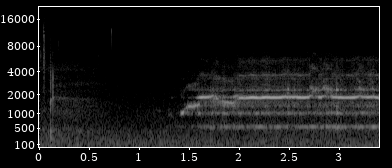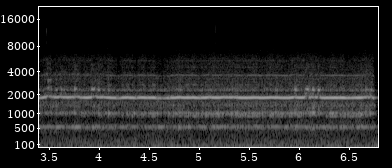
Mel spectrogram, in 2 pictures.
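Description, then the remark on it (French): After a quiet second, a sustained, steady harmonic note played on an instrument enters and holds for several seconds, its pitch wavering slightly with a gentle vibrato, fairly loud, with no one speaking. “Par contre, on pourrait sortir une note précise.”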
